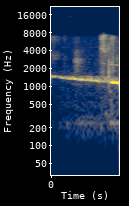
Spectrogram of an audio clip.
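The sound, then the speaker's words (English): A siren in New York City wails in a steady, slowly falling tone, sounding faint against a low background hum of traffic. “And I love, by the way, that New York City verisimilitude of the siren in the background.”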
